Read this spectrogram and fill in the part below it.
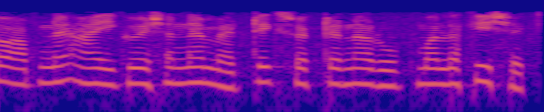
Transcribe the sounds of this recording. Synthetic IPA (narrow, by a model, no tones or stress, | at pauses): t̪oapneaikʋeʃənːemeʈɾiksɛk̚ʈəɾnaɾupmãləkʰiʃəke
